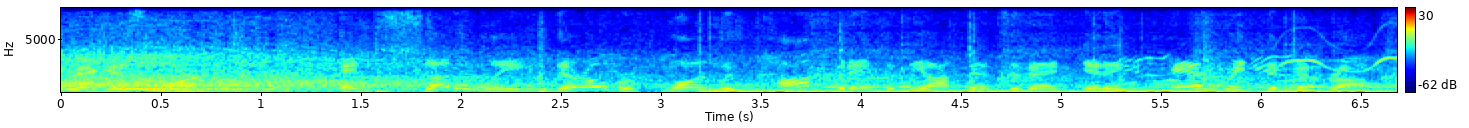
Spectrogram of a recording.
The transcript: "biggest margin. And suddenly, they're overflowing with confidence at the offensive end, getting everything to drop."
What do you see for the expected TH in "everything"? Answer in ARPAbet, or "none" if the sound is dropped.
TH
